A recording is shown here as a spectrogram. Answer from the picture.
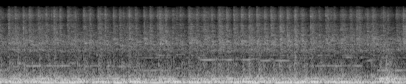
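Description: Gendang beleq ensemble playing: large Sasak barrel drums beaten in a fast, driving rhythm under a continuous dense crashing of hand-held cymbals.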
